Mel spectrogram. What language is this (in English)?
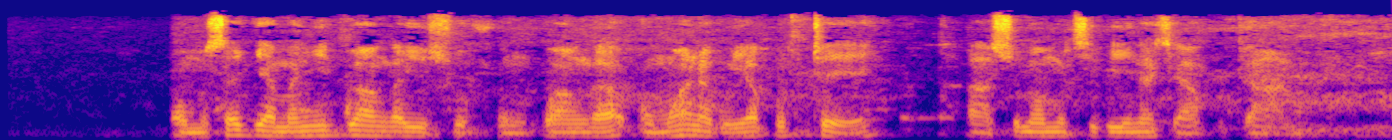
Ganda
